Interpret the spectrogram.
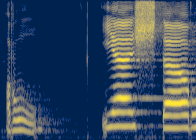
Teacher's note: Yashtarun, huruf ra dibunyikan secara tafkhim karena ra-nya ini berbaris di atas dhammah. Maka cara bacanya ditebalkan, pangkal lidah kita naik.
